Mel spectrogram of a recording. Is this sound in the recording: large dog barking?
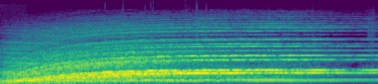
no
